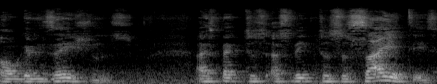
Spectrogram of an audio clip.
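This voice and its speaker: Against noticeable background noise, a man with a medium-pitched voice speaks at a fairly slow pace. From Poland. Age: 80s+. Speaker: Holocaust survivor. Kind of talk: interview answer.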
